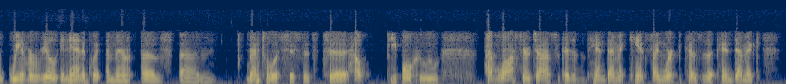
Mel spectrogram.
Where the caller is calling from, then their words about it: Madison, Wisconsin, United States; I'm calling you from Madison, Wisconsin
